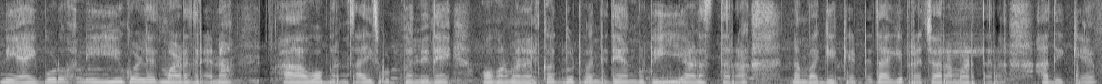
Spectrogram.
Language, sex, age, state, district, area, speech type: Kannada, female, 18-30, Karnataka, Chamarajanagar, urban, spontaneous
